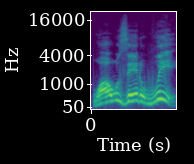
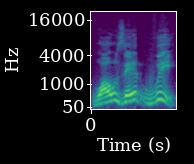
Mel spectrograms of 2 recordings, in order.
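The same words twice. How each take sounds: No difference in how they are said.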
